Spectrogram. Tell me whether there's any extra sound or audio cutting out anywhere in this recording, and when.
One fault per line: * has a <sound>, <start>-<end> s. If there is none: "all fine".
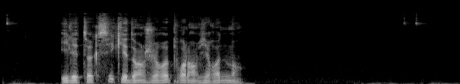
all fine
